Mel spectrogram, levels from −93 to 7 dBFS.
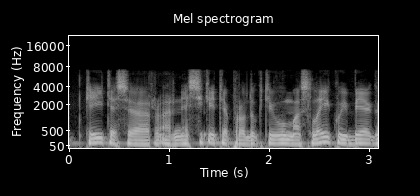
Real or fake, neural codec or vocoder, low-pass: real; none; 7.2 kHz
